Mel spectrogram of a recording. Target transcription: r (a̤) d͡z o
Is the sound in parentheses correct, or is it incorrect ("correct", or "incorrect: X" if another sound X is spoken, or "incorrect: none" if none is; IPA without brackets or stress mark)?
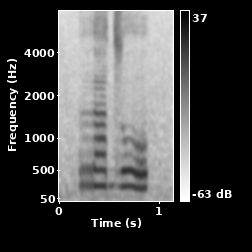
incorrect: a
